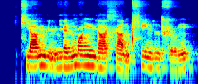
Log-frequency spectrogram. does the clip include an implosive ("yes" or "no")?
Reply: no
